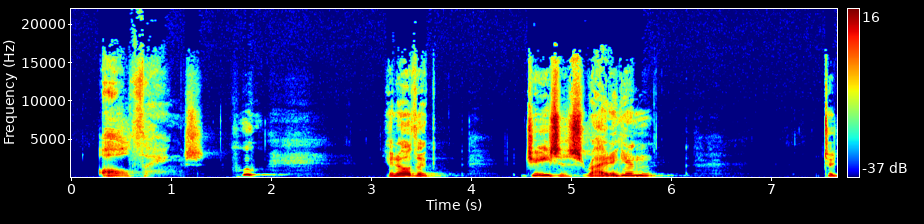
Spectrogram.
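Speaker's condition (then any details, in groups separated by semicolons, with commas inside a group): Hoarseness after vocal cord surgery; hard to hear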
